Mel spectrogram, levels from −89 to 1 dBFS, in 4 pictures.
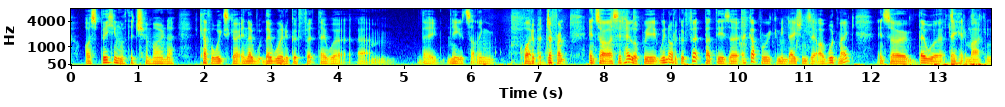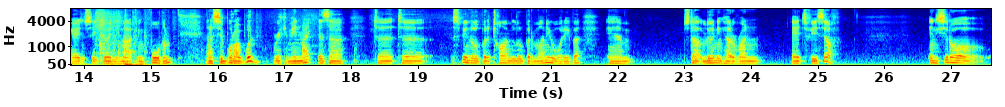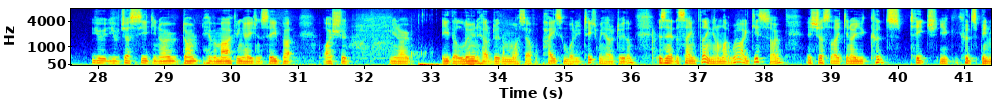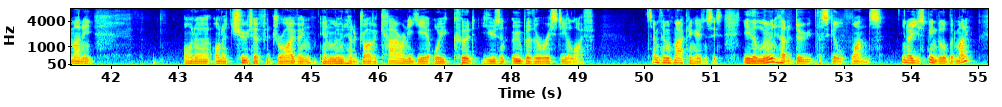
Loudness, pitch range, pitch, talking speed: -19 LUFS, 100-120 Hz, 110 Hz, 230 wpm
